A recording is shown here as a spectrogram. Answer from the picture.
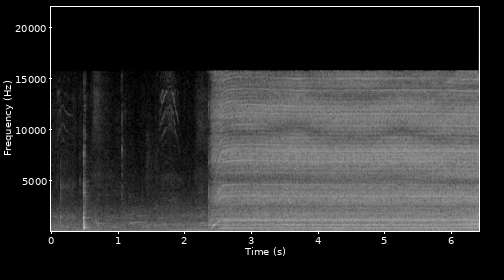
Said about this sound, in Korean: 한 번 더 뚫어보세요.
